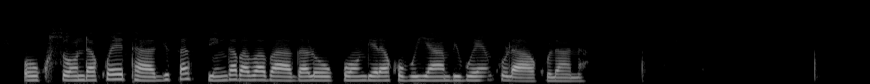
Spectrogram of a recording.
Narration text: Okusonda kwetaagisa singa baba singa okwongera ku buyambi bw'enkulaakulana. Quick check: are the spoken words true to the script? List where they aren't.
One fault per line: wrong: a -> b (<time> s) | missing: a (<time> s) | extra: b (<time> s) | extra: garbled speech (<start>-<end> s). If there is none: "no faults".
wrong: singa -> baagala (2.7 s)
